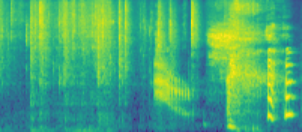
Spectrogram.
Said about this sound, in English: I'm going to eat some crunchy curls while you're...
